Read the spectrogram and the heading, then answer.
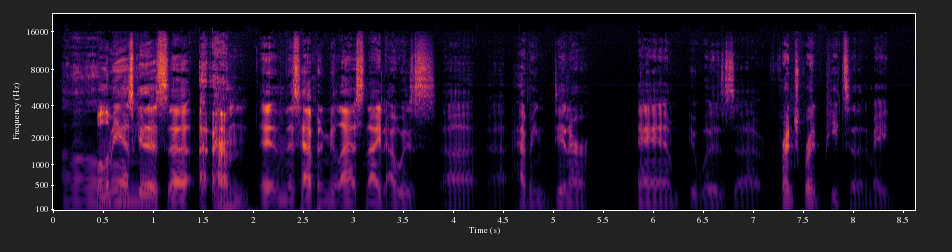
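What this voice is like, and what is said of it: Scratchy, hoarse voice. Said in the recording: “I lost my voice for 30 minutes. As a matter of fact, it's still scratched up”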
